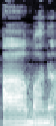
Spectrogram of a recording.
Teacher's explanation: এরপরে আমানা, আ টানতে হবে, মানা টানা যাবে না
